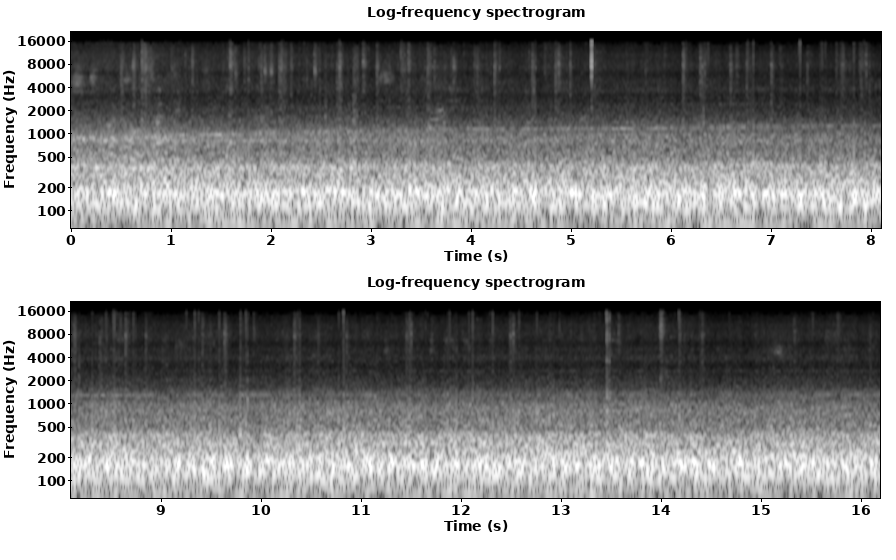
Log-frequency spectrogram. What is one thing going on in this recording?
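Wheels rumble and thump over a runway.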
